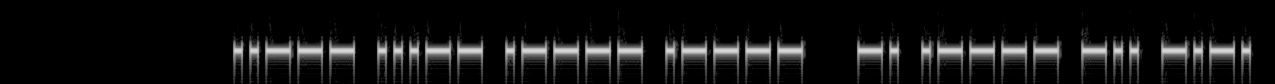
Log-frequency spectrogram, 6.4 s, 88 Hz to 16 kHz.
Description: Morse code, heard as a keyed tone, about 30 wpm, 700 Hz. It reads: 2311 N1DC
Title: Worked All Europe DX Contest - QTC Exchange - 30wpm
